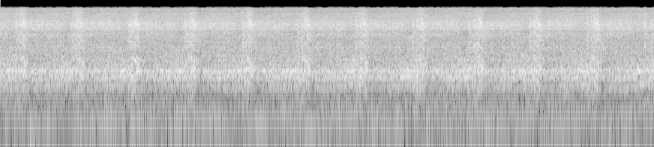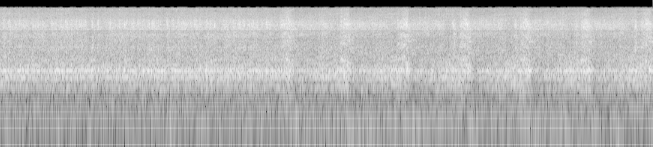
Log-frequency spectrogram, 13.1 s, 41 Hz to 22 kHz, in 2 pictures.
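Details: Yanmar SB12 marine diesel, cold day (about 41°F), after bleeding the line at the fuel injector: starter cranks in a steady rhythm but the engine never catches, air in the fuel line.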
